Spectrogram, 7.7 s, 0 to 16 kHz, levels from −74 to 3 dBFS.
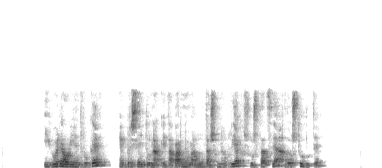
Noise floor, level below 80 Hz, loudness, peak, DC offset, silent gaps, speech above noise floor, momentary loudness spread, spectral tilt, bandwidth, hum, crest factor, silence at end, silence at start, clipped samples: under -90 dBFS; -76 dBFS; -24 LUFS; -4 dBFS; under 0.1%; 2.24-2.37 s; over 67 dB; 11 LU; -4.5 dB/octave; 7.8 kHz; none; 20 dB; 1.15 s; 0.9 s; under 0.1%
